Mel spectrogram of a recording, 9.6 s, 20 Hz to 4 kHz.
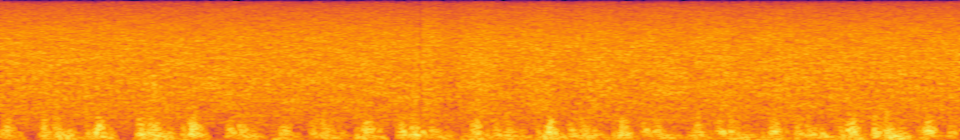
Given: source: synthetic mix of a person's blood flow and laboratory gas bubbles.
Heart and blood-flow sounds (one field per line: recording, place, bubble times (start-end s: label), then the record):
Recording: Doppler ultrasound of blood flow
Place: precordium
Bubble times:
9.33-9.38 s: bubbles
From the record:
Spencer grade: 1 (occasional bubble signal discernible with the cardiac motion signal, with majority of cardiac periods free of bubbles)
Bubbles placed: anywhere in the cardiac cycle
